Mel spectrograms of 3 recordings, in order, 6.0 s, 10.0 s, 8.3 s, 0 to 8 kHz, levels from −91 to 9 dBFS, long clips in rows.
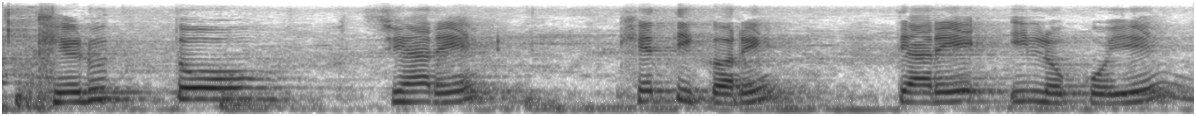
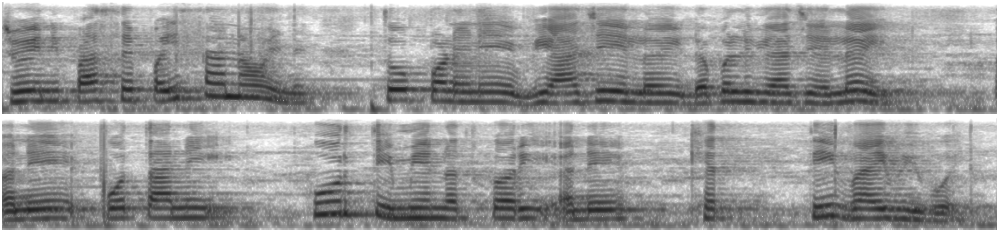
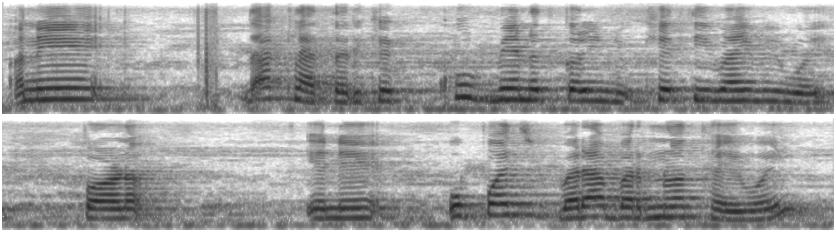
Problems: constant background noise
